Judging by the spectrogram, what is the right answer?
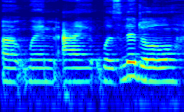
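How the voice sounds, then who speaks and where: A woman whose first language is Haitian Creole, from Hispaniola, delivering a religious message straight to camera in a halting way, with frequent pauses and filler sounds. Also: lowish voice, level tone, faint music behind. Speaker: religious vlogger. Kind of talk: direct-to-camera prophetic message. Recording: echoey room.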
